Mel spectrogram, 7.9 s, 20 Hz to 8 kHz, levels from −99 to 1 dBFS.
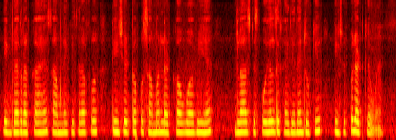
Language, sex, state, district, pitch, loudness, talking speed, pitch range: Hindi, female, Uttar Pradesh, Varanasi, 210 Hz, -30 LUFS, 225 wpm, 205-220 Hz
